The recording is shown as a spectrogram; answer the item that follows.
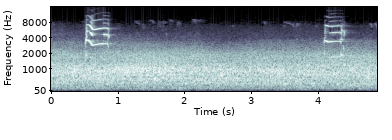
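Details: Two short, harsh screeches from a water rail (Rallus aquaticus) in the Binnenveld, Netherlands, about three and a half seconds apart, over a steady background hiss.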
